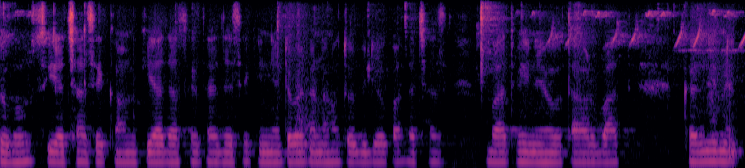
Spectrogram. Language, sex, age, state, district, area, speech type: Hindi, male, 18-30, Bihar, Begusarai, rural, spontaneous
